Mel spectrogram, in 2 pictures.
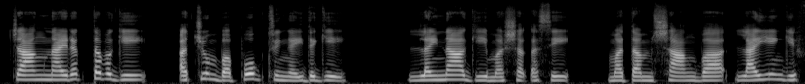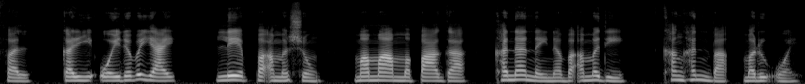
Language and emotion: Manipuri, neutral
